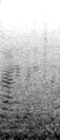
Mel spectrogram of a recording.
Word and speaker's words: anemone: Correct pronunciation is anemone.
